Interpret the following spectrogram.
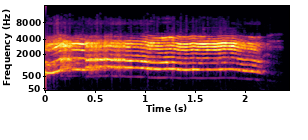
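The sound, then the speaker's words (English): A small terrier-looking dog, something like a shih tzu, lets out one long, shrill scream lasting about two seconds, loud, sounding almost human before it trails off abruptly. No other sounds accompany it. “This is Cody the dog screaming.”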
